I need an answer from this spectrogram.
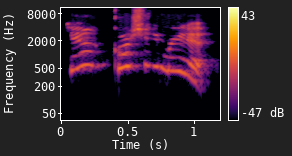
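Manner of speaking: eager reassurance. Retold or imitated. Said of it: "And I was like".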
